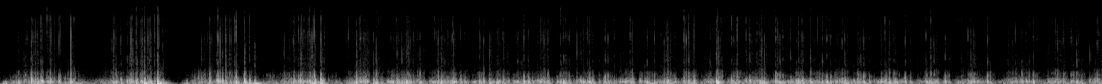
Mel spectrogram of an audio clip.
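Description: A small, soft, compressible green porous bamboo fiber sponge, held in both hands above a Tascam recorder, is scratched and squeezed by fingertips. The result is a dense, low, muffled scratching and squishing that runs almost continuously in rapid irregular bursts, with a brief pause near the two-second mark.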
